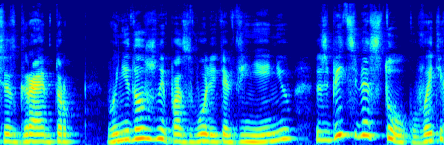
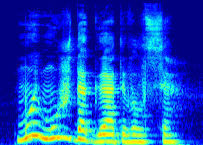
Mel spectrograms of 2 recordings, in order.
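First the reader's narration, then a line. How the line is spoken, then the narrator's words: Hoarse reply. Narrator (Russian): хрипло ответила миссис Грайнтер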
